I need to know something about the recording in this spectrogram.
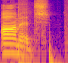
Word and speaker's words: homage: Homage. Homage. Homage. Said it right. She did. It's homage.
